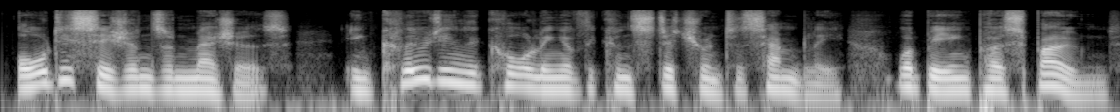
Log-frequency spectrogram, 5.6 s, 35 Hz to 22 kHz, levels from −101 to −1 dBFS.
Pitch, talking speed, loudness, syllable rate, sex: 130 Hz, 150 wpm, -20 LUFS, 5.7 syllables/s, male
